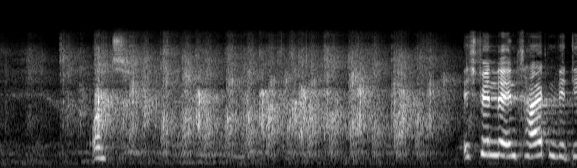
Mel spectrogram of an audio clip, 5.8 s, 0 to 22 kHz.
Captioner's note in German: Beifall bei dem BÜNDNIS 90/DIE GRÜNEN und der FDP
